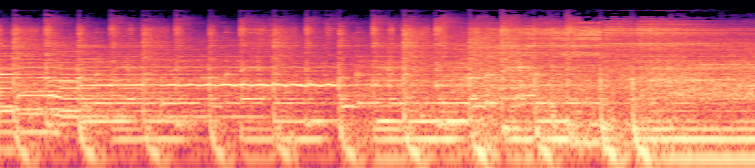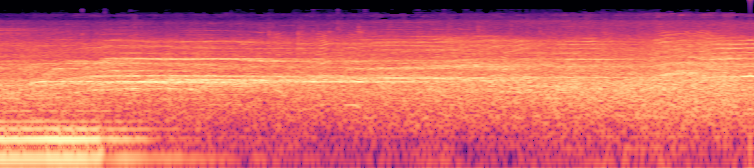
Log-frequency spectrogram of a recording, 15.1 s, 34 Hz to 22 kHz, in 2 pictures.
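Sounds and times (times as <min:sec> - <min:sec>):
music with heavy bass line: 0:00.0 - 0:08.6
audience cheering and whooping: 0:06.1 - 0:15.0.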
